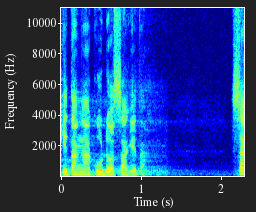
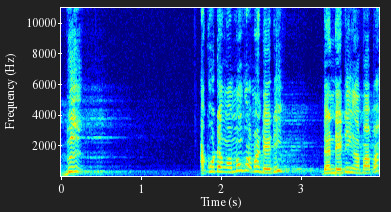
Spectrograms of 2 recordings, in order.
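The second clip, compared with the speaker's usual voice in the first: high, fast, cocky taunting voice. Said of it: "dengan pedenya dia keluarin lidah".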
